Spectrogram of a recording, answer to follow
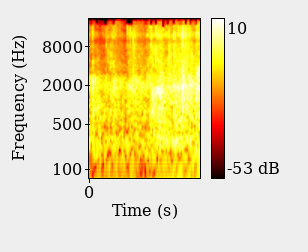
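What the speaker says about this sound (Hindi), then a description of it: "मैं अपने सभी पत्रकार बंधुओं के लिए भी जोरदार तालियां बजवाना चाहूंगा" An audience at an Indian stage event claps for the journalists, the applause continuing and swelling slightly louder partway through, with no speech over it.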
